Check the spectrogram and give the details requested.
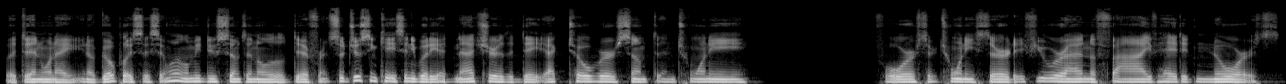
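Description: A man hosting a sleep podcast in a meandering, halting bedtime monologue, repeating himself and trailing off, with a gravelly voice, recorded in a hotel room. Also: medium pitch, level tone, warm tone, no echo, clean studio sound. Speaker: podcast host. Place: hotel room with freeway outside.

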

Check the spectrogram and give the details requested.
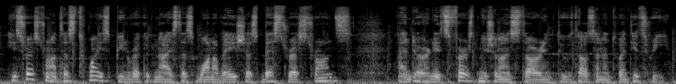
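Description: Male podcast host, medium pitch, music behind. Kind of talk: scripted podcast introduction and interview questions.

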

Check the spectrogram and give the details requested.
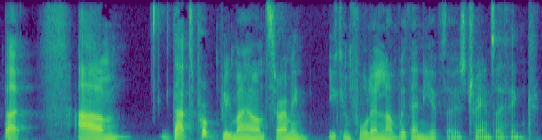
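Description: A woman's voice: deep voice, fairly even intonation, moderate pace, vocal fry, fairly bright tone. A woman from Iceland, a transport historian, speaking English as an enthusiastic, reflective guest in a podcast interview.

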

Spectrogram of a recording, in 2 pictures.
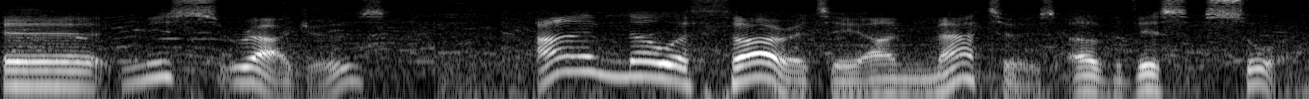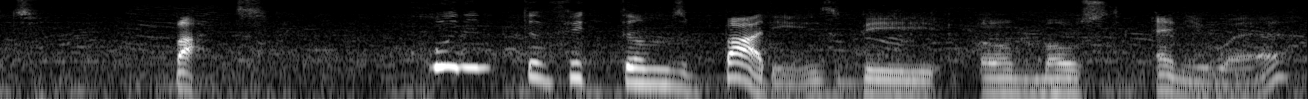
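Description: A man's voice: mid-range voice, huge pitch swings. An actor playing a grave, formal older businessman in a mournful 1940s radio drama style. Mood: hesitant, polite. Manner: measured, formal, deliberate. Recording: music and crowd murmur behind the voice.

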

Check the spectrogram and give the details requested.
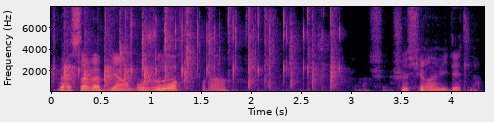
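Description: A man's voice: medium pitch, a little slow, noisy background. A man appearing as a podcast guest, stammering a little as he starts. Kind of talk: casual podcast chat.

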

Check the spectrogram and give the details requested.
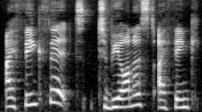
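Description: A woman's voice: on the high side, moderate pace, darkish tone. A woman with an Australian accent, chatting casually and good-humouredly as a guest in a podcast conversation. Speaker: guest, screenwriter and actor.

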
